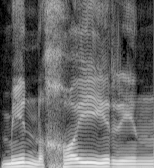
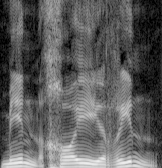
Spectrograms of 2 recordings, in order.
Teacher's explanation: Tanwinnya ini yang dibaca samar ya. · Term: ikhfa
